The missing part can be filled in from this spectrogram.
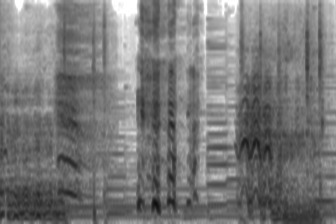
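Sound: horse neighing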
